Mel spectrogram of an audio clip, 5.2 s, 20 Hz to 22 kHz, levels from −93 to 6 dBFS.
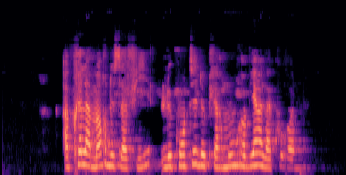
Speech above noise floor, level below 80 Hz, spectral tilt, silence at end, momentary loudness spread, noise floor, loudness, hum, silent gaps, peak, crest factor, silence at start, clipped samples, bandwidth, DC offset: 61 dB; -68 dBFS; -4 dB/octave; 0.7 s; 11 LU; -77 dBFS; -17 LUFS; none; none; 0 dBFS; 16 dB; 0.95 s; under 0.1%; 7.8 kHz; under 0.1%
